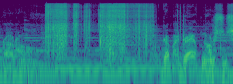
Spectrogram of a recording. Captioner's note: sizzling sounds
